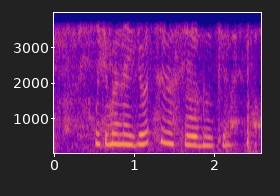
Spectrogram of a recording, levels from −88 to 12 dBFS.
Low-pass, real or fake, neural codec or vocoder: 3.6 kHz; fake; codec, 16 kHz, 4 kbps, FunCodec, trained on Chinese and English, 50 frames a second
